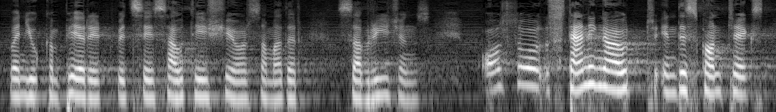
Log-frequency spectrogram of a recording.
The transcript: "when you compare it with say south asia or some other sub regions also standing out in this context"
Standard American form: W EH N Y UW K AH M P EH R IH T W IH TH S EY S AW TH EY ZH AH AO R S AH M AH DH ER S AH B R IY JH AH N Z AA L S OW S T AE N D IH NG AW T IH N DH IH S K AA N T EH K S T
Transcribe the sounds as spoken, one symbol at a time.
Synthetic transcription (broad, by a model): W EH N Y UW K AH M P EH R IH T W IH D S EY S AW T EY SH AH AO R S AH M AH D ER S AH B R IY JH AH N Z AA L S OW S T AE N D IH NG AW T IH N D IH S K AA N T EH K S T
